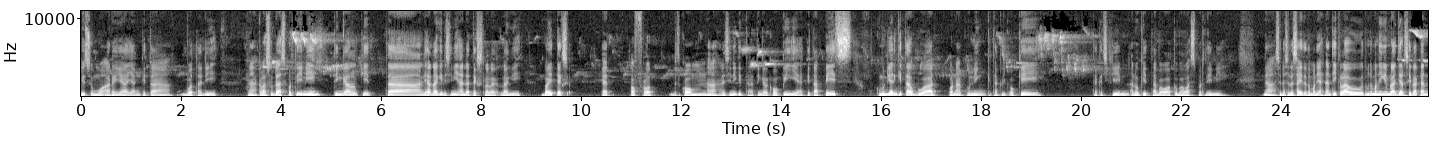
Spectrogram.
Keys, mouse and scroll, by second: 3.2-5.4 drag, 5.7 click, 6.9 click, 8.5-11.2 drag, 11.2 click, 11.8 right click, 12.9 click, 14.2 click, 15.5 ctrl+v, 16.4 ctrl+a, 17.1 click, 18.7-19.9 drag, 20.7 click, 22.3-26.4 drag, 26.9 click.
